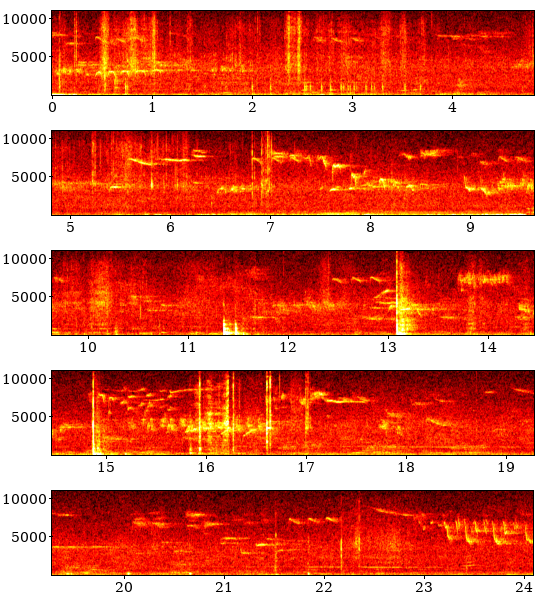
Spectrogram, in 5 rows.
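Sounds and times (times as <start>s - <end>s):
birds chirping: 0.0s - 24.0s
sharp knocks: 11.4s - 11.6s, 13.1s - 13.3s.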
